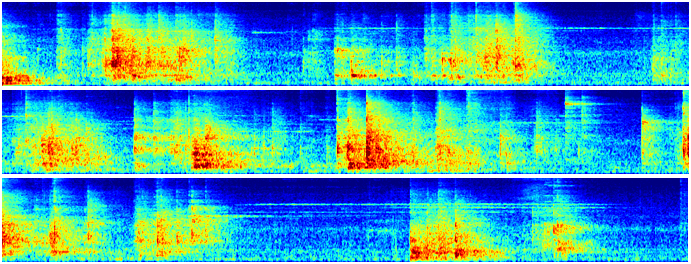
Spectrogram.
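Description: Spatula scraping and rattling inside a plastic bottle of calcium chloride, scooping out a small amount: a series of irregular scraping rustles, some louder than others, with short gaps between them.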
